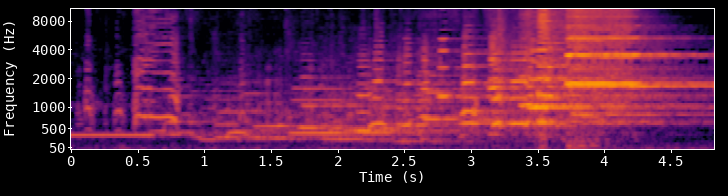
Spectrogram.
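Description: Turkeys calling on a farm: a string of warbling, harmonic calls that climb higher in pitch and grow louder toward the end, with no talking.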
